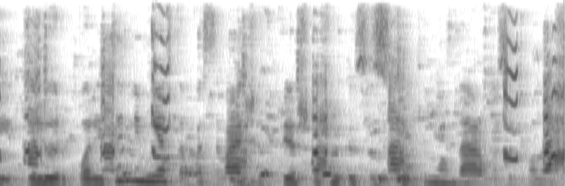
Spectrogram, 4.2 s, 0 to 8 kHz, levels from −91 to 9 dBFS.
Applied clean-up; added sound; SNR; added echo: classical method log-MMSE.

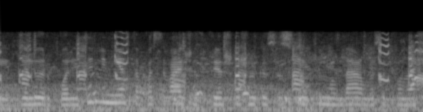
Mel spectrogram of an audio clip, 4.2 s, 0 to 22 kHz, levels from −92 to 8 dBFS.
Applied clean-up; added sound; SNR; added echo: none; Fowl; 0 dB; none.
